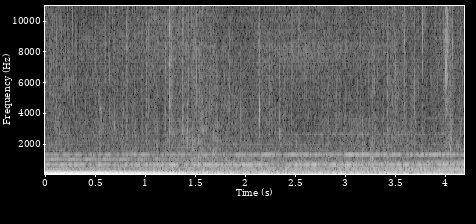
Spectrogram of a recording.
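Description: Ambient sound-design score: a deep sub-bass boom fades out over the first second or so, beneath steady held drone tones, with a few faint drip-like clicks.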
